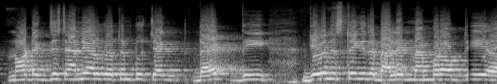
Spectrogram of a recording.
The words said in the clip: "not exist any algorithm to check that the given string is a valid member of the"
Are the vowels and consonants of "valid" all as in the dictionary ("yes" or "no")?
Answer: no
